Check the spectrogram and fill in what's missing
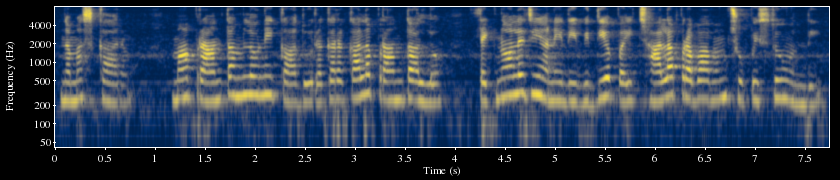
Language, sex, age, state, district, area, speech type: Telugu, female, 18-30, Telangana, Ranga Reddy, urban, spontaneous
